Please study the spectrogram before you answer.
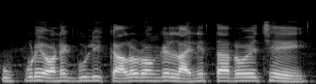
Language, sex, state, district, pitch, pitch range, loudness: Bengali, male, West Bengal, Alipurduar, 165 Hz, 155-170 Hz, -15 LUFS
